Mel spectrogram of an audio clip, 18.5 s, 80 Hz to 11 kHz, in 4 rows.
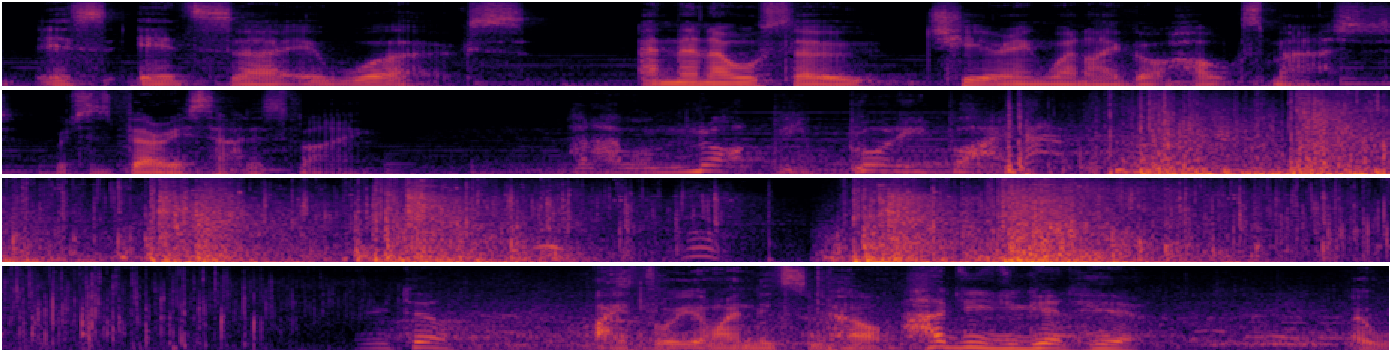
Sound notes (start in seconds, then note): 8.2 smashing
